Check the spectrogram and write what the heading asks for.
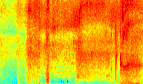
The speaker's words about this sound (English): That's a big sniff there, right? Yeah. My God. Right.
